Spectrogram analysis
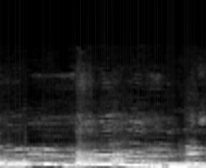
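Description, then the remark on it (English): Three huskies howl together in a sustained, overlapping chorus, complaining at not being let out, their long wavering tones rising and falling, with a brief yip breaking in partway through. No one speaks. “There's three of them. Oh, there's three. What set them off? That she's not letting them go out.”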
